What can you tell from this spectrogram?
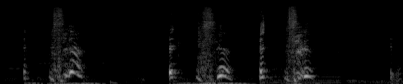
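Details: Compilation of a streamer's sneezes taken from game streams: three sharp sneezes, each an intake of breath followed by a forceful burst, with quiet gaps between them; sneezing.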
